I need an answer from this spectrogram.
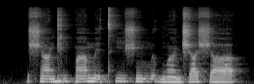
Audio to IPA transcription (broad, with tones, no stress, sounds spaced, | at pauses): ʃ ã˨ ɡ i˨ p ã˨˦ m ɪ˨ tʰ i˦ ʃ ĩ˦ m ɪ˦ ɡʷ ã˨ d͡ʒ a˦ ʃ a˨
